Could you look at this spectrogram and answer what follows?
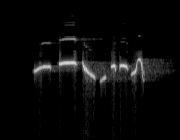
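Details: Oriental magpie-robin singing gacor ngobra style, played to train kacer to sing loudly: a phrase of about seven sharp whistles, some level, some swooping down, ending in a quick rising-falling flourish over a clean, silent background.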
